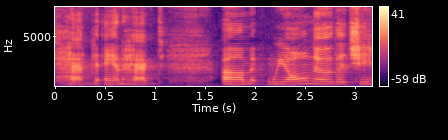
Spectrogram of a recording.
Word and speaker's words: Heche: We're going to start off, I think it's pronounced Hecht.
